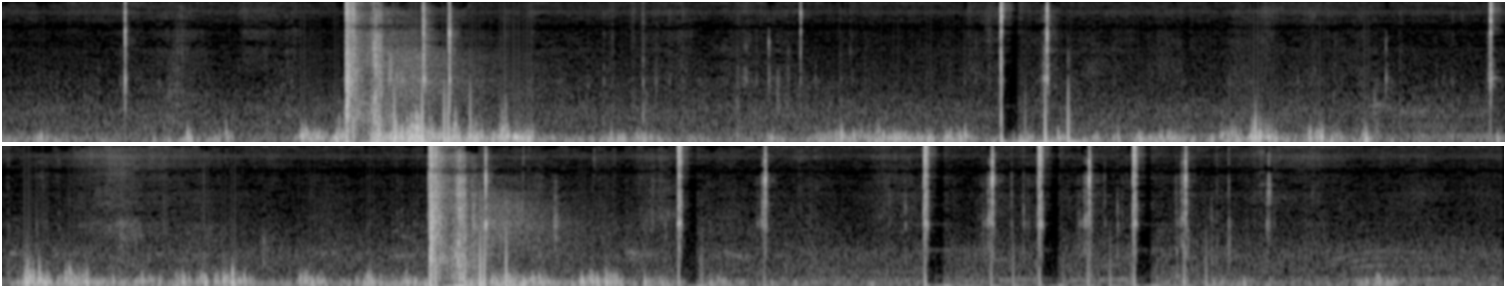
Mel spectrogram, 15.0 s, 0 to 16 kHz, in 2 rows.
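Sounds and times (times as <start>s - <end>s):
metallic pistol clicks: 1.8s - 2.4s, 4.9s - 5.4s, 6.9s - 7.6s, 9.7s - 14.0s.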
